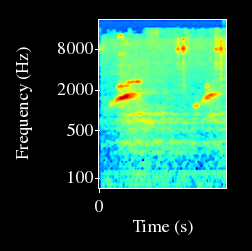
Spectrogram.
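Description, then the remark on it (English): A cat gives two short meows, one near the start and a second, softer one near the end, with a brief quiet pause between them and no talking. “You're my cat.”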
